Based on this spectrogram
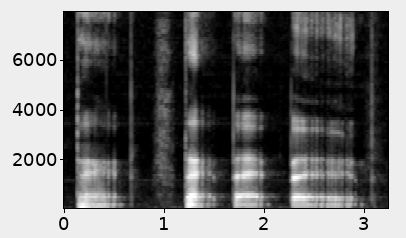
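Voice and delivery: very low, rough croak on each burp; deep croaky burp voice. Pretend. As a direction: croak the words like burps. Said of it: "Say it with me".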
